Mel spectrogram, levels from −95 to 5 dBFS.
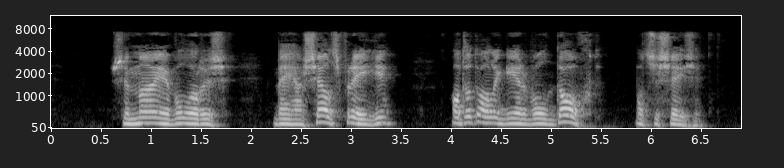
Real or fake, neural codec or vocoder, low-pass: real; none; 7.2 kHz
